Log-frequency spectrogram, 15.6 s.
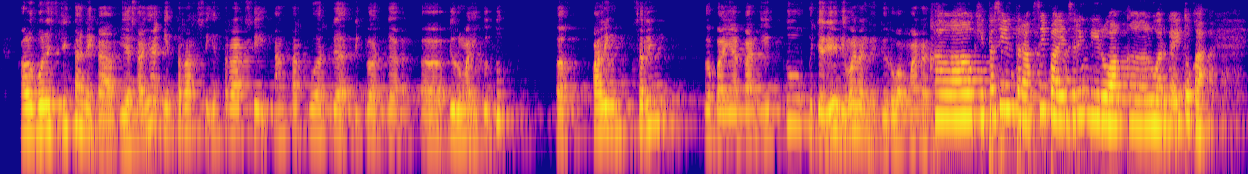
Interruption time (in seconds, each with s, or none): none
